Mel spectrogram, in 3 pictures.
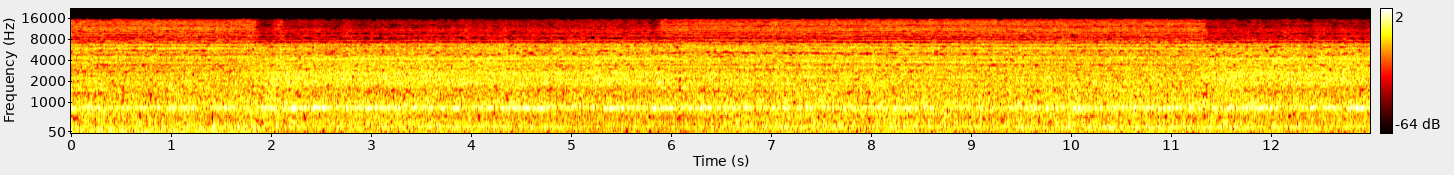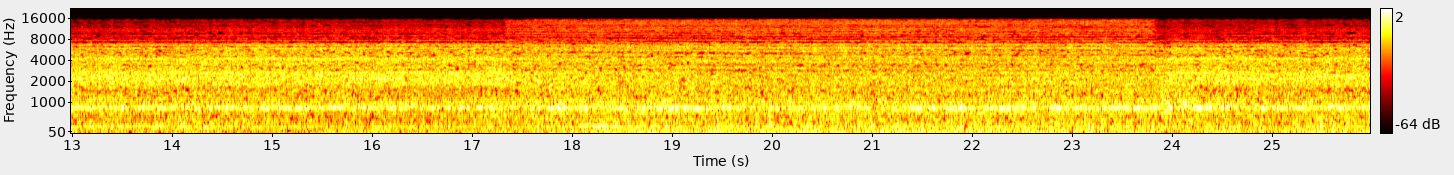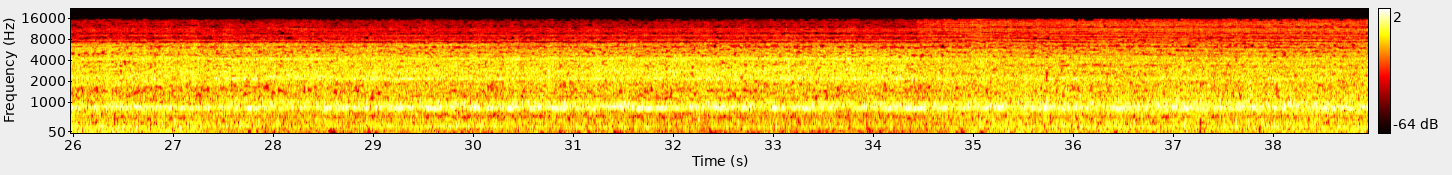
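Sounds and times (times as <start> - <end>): band sawmill cutting log: 0.0 - 38.9.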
